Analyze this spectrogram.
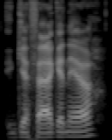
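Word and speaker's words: Gefangener: So there is the Fagener gym. I cannot pronounce that. That's it's the captured gym. – Gefagener. – It's German for prisoner or captive.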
